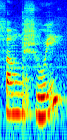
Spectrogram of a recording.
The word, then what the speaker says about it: feng shui: Folk tales, such as the one I mentioned earlier, personal horoscopes, as I said earlier, feng shui.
